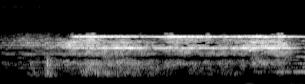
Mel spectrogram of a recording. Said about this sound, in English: Bender Art Galleries. There's a night bell there. Ring it.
